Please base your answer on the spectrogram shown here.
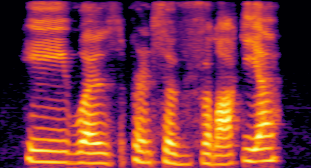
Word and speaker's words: Wallachia: Um, he was the Prince of Wallachia. That's with a W. That starts with a W. It's pronounced like a V, but it's a W.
